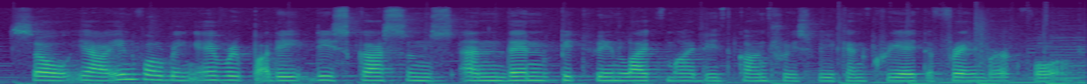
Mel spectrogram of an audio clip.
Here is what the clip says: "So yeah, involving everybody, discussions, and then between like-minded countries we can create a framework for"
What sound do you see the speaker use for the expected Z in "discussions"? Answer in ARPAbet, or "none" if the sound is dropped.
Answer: S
